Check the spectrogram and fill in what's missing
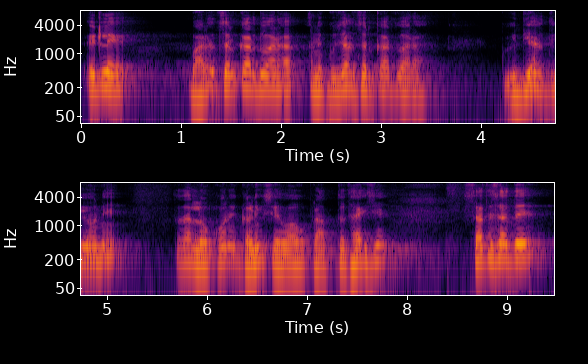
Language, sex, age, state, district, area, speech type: Gujarati, male, 45-60, Gujarat, Amreli, rural, spontaneous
